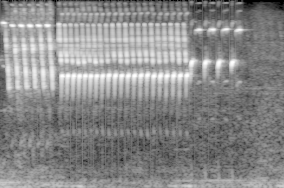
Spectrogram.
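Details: Canary in long, continuous song: a loud, fast trill of sharp metallic notes repeated steadily for over two seconds, shifting in pitch midway, then a few slurred whistled notes before stopping; faint low hum behind.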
